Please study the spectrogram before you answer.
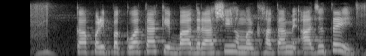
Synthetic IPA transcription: kapəɽipəkʋət̪akebaːd̪ɾaːʃiɦəməɾkʰaːt̪amẽʔaːd͡ʒət̪e

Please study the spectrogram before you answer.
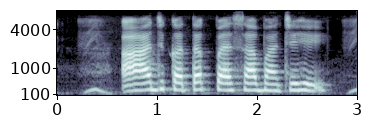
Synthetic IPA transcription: aːd͡ʑkət̪ək̚pɛːsabʱãt͡ɕeɦeː

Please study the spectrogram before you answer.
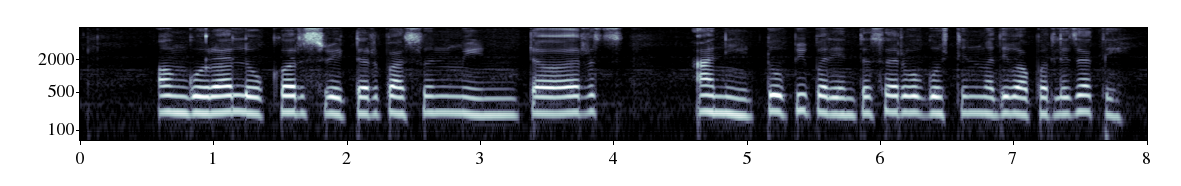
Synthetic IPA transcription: əŋɡoɾalokəɾsʋeʈəɾpasuːnmiʈəɾs | aɽ̃iʈopiːpəɾjənt̪əsəɾʋəɡoʂʈiːnməd̪ʱːjeʋapəɾled͡zat̪e

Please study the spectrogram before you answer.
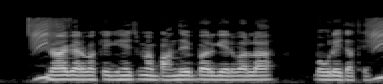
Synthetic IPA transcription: ɡaːjɡəɾʋakeɡʱẽːt͡ʃmẽbãːnd̪ʱep̬əɾɡeːɾʋəla | bowɾed͡ʒaːt̪ʰeː

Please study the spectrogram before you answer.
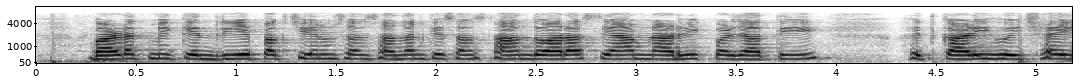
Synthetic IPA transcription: bʱaːɾət̪mẽkẽnd̪ɾijəpəkt͡ʃʰiənusə̃nsaːd̪ʱənkesə̃nst̪ʰand̪waɾasjamnaɽ̤ʋik̚pəɾd͡ʒat̪i | hɪt̪kaɽiɦoit͡ʃʰɛ

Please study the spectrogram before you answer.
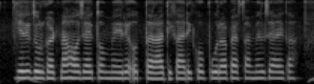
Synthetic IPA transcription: jɐd̪ʱid̪ʊɾɡʱəʈnaɦod͡ʒaːet̪omeːɾeʔʊt̪ːəɾaːd̪ʱɪkaːɾikopuːɾapɛːsamɪld͡ʒaːeːɡaː

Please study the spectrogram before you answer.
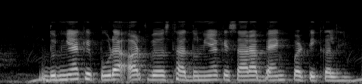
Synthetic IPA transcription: d̪ʊnijakepuːɾaʔɐɾt̪ʰʋjɐʋəst̪ʰad̪ʊnijakesaːɾabɛ̃ːŋk̚pɐɾʈiːkəlɦɛ̃ː

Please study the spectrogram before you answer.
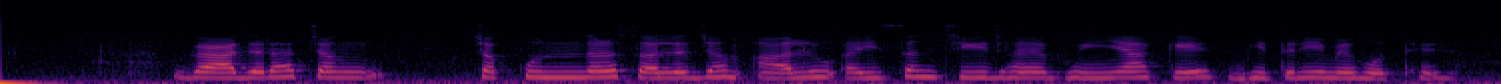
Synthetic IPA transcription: ɡaːd͡ʒɾa | t͡ʃəkʊnd̪əɾsəld͡ʒəmaːluʔɐɪsənt͡ʃiːd͡ʒɦɛ̃bʱʊ̃jãkebʱit̪ɾimẽɦoːt̪eɦɛ̃ː

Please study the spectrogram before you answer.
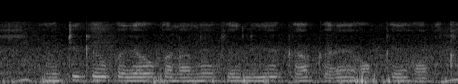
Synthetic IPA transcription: muːʈikeʊpəɾjaːbənaːnekeliekaːmkəɾẽɦɔːkkeɦɔːk

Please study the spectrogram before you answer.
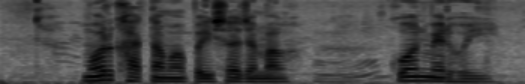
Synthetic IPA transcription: moɾkʰat̪ãmepəɪsad͡ʒəma | koːnmeɾɦoi

